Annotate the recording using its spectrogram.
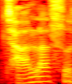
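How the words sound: It is said in a mocking, sarcastic tone. The person actually did badly. "정말 못했는데 진짜 비꼬듯이"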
